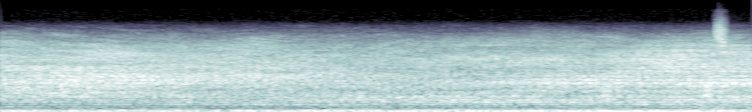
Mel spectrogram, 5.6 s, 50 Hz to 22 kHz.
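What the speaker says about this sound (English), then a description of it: "This is Aer Lingus heading back to Belfast, flight 3611, ATR 72, CMJL, operated by Emerald Airlines UK" An Aer Lingus ATR 72 turboprop, operated by Emerald Airlines UK, departs Manchester for Belfast, giving a steady, moderately distant engine drone that holds evenly throughout with no voices.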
